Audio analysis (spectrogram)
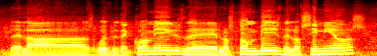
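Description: A man's voice: mid-range voice, takes it slowly, soft background music. A man in casual conversation as a panellist on a radio show. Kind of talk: casual studio chat.

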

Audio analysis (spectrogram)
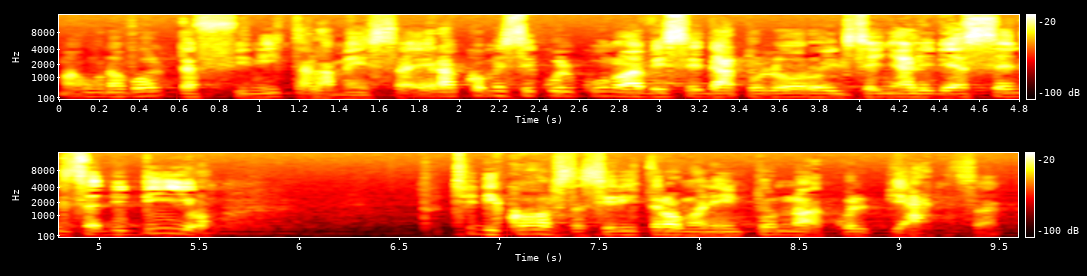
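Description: A man from Senegal, an actor and griot, delivering a dramatic, deliberate stage monologue with weighty pauses. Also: a little high, pushed and bright. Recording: echoey hall with long reverb.

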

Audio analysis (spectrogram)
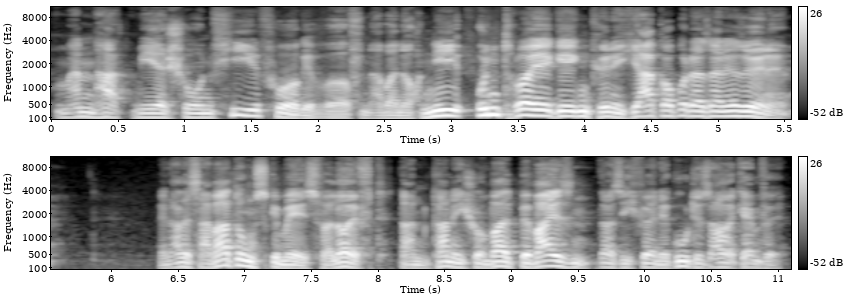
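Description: An actor playing a proud, cunning older pirate captain in a 1970s German radio drama, speaking eloquently and theatrically. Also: male voice, medium pitch, big pitch swings, moderate pace. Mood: boastful, regretful. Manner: eloquent, pompous, theatrical phrasing.

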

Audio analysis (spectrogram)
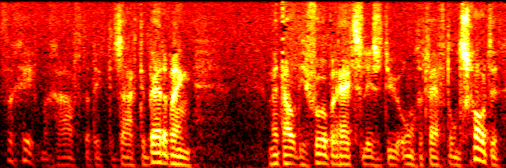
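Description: An actor playing a calculating, polite suitor in a radio drama, deferential and businesslike, with a husky voice. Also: male voice, sits low, fast talker, a little hiss or hum, close to an everyday voice. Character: calculating, polite suitor haggling with future father-in-law.

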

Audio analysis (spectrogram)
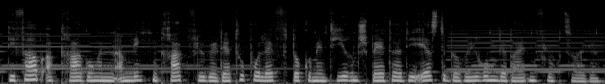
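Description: A woman performs a clinical report narrator in a radio drama. Her voice is on the low side and entirely matter-of-fact, set over faint music. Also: steady tone, fairly quick, mellow, lightly acted. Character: clinical female narrator reading an accident report. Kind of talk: scripted documentary narration within radio drama.

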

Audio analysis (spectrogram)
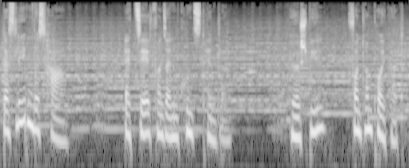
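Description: Radio play announcer, scripted title reading, mid-range voice, prominent loud music. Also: medium pitch, animated, measured pace.

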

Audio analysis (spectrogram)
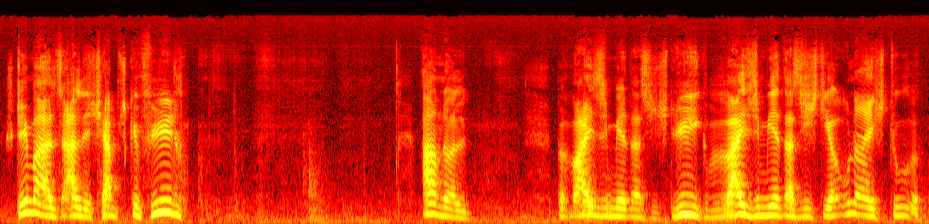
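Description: An actor playing a stern, anguished middle-aged father in a radio drama, speaking in a deliberate, halting and emphatic way. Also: fairly high pitch, gravelly, bright, forceful tone, exaggerated voice. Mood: desperate pleading. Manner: deliberate, halting, emphatic, swinging from muttered to pleading. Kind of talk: German radio drama acting.

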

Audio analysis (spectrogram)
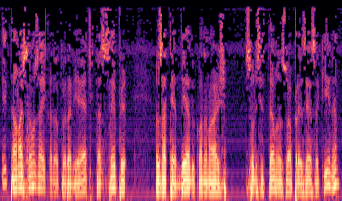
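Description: Raspy Brazilian male radio host. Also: sits low, animated, a little fast, warm tone, no room sound, faint music behind. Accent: Brazilian Portuguese. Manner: rambling, many fillers, asks leading questions. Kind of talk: radio talk show interview. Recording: dry, dull lo-fi radio audio.

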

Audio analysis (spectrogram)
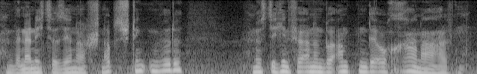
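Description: An actor playing a young revolutionary student who narrates in the first person in a radio play, earnest and tense. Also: male voice, mid-range voice, lively intonation, fairly quick, creaky, a little mellow, slight background noise.

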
